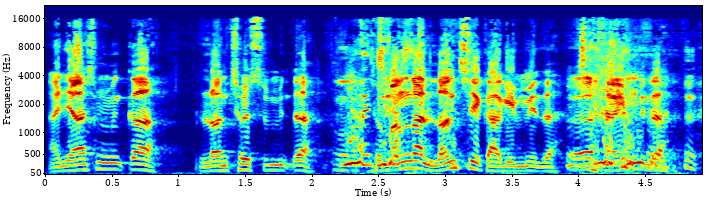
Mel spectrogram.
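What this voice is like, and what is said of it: Impression of Ahn Cheol-soo. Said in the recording (Korean): “성대모사가 만만치가 않아 안철수는. ... 곧 이제 안철수 타임이 오지 않겠습니까?”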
